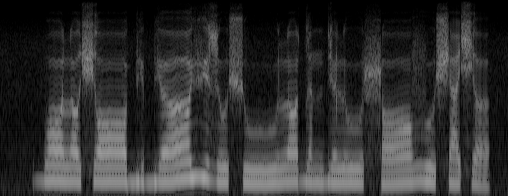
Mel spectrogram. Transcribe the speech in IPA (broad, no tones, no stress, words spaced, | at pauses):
bɔlɔ ɕɔːbʲo bʲʌːvʲozu ʃuːlɔdʌ ndʏluː ɬɔː vuʃaɕʌ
